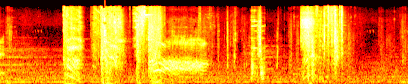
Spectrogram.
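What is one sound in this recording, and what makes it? Heavy gunshots ring out in loud bursts.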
